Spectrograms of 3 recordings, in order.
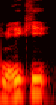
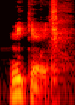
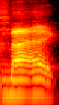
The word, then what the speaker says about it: Miike: Visionary director Takashi Miike, how do you pronounce his name? It's Miike, I think. Miike. I can't remember. Miike. Something. I would have said Mike. No, but, Mike.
